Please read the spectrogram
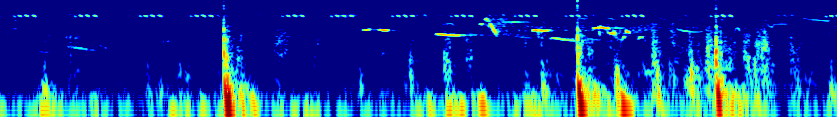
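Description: A volleyball being hit in play: sharp slaps about a second in and twice near the end, the first the loudest. Behind them a cricket chirps steadily at about four pulses a second.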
